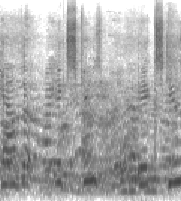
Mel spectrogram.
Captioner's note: overlapping chattering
